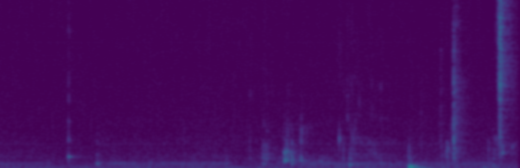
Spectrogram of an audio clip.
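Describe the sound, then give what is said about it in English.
Someone takes a quiet sip from a drink: soft wet mouth sounds and a swallow, then a light knock as the cup is set down. No one speaks. “I'm just going to have another sip, sorry.”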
